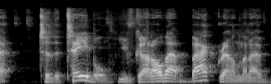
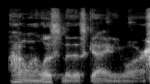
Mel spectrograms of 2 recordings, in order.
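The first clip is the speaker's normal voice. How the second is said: grumbling listener; 6 semitones lower, 7 dB quieter, much faster than usual. Retold or imitated. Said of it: "heard me do that that thought".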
